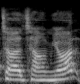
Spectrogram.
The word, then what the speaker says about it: 짜장면: Kalau jajangmyeon itu emang biasanya kalau misal di Google kita kalau cari emang core-nya pakainya JAJANG myeon.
